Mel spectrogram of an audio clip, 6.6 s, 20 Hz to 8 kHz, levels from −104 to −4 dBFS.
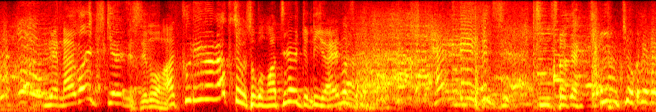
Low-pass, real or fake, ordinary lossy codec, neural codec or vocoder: none; fake; none; codec, 16 kHz, 1 kbps, X-Codec, HuBERT features, trained on balanced general audio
